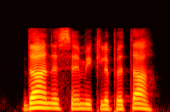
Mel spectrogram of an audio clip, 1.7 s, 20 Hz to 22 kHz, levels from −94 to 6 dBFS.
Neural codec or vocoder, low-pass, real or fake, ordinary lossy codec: codec, 16 kHz, 4 kbps, X-Codec, WavLM features, trained on Multilingual LibriSpeech; none; fake; none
